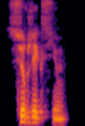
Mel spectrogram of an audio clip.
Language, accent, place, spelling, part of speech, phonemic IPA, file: French, France, Lyon, surjection, noun, /syʁ.ʒɛk.sjɔ̃/, LL-Q150 (fra)-surjection.wav
- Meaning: surjection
